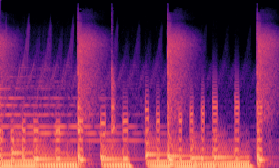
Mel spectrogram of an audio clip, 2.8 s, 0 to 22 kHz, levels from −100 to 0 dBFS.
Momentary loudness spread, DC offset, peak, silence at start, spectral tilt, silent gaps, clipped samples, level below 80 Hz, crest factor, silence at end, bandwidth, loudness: 3 LU; under 0.1%; -2 dBFS; 0 s; -6.5 dB/octave; none; under 0.1%; -20 dBFS; 14 dB; 0.05 s; 12.5 kHz; -18 LUFS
